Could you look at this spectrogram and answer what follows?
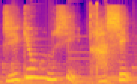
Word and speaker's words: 事業主貸: はい、読み方なんですけど、事業主貸しと読んで、もう片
